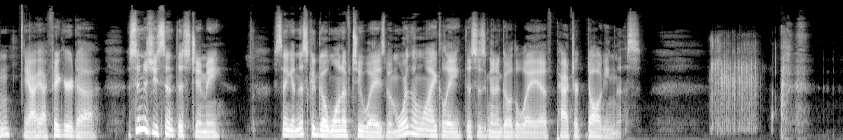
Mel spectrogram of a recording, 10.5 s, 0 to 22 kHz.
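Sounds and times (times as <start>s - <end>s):
speech: 0.0s - 2.8s, 3.4s - 8.0s, 8.8s - 9.2s
loud wet raspberry blown with the lips like a fart: 8.8s - 9.9s.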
